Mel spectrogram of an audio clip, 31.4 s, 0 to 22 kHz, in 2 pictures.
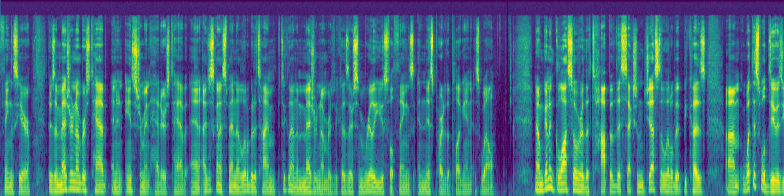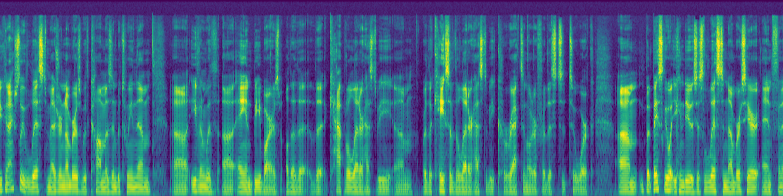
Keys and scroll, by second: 16.6-20.1 typing, 21.1 shift+a, 24.4 BackSpace, 24.9 a, 26.2 BackSpace, 26.6 shift+a, 27.5 ,, 28.6-29.6 typing.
